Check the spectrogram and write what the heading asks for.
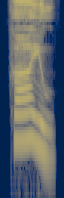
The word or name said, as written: ಕಯ್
